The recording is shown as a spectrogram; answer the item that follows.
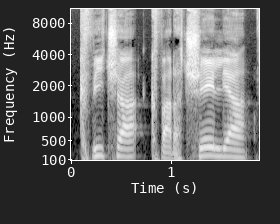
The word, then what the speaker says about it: Kvaratskhelia: The liberal pick is Kvicha Kvaratskhelia from Napoli and Georgia.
